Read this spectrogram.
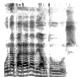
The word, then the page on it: la parada de autobus: Spain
